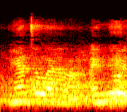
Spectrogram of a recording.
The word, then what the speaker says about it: Pantanella: How do you pronounce yes, it? Pantanella. Pantanella.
